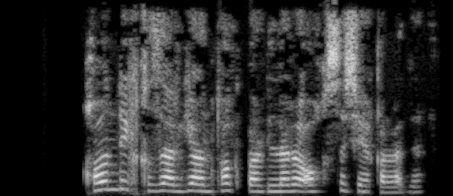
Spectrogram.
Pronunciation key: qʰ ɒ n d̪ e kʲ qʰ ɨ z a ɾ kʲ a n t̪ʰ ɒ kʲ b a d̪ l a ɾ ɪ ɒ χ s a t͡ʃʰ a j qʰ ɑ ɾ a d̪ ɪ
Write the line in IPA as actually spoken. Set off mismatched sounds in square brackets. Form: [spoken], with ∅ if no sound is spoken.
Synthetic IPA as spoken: qʰ ɒ n d̪ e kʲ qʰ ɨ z a ɾ [ɡʲ] a n t̪ʰ ɒ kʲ b a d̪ l a ɾ ɪ ɒ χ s a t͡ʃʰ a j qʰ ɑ [l] a d̪ ɪ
